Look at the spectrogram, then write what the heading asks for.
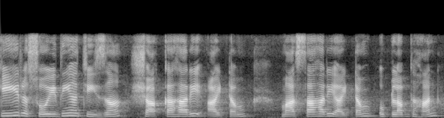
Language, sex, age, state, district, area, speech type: Punjabi, female, 45-60, Punjab, Amritsar, urban, read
